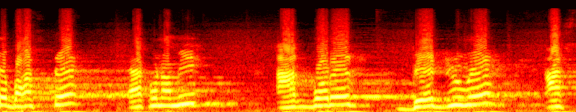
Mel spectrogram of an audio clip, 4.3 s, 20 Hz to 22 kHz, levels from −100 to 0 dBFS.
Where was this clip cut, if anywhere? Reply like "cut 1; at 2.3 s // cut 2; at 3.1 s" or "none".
none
